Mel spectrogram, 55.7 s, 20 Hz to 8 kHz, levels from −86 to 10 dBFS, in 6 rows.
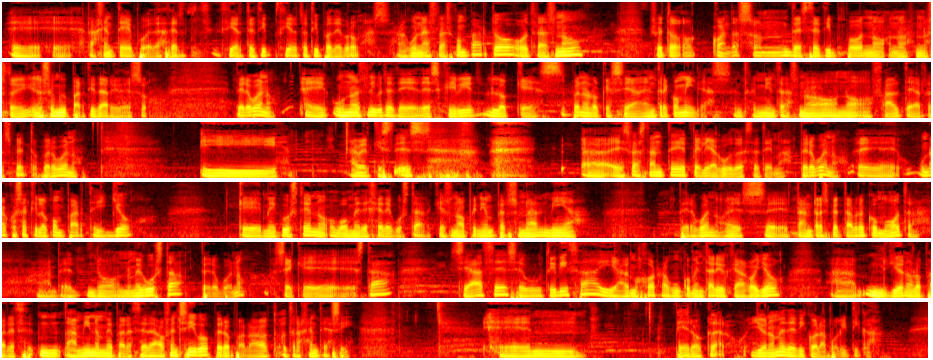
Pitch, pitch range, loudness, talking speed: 110 Hz, 100-120 Hz, -17 LUFS, 165 wpm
